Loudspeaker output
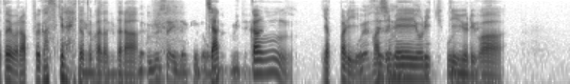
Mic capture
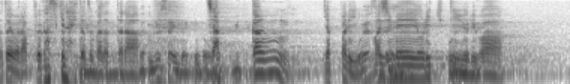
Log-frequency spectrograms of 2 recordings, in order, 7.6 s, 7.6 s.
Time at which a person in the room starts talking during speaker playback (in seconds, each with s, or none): none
